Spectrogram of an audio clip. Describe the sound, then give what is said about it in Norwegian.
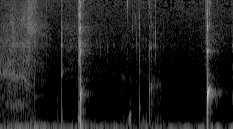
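Two hollow pops from an old-fashioned swing-top stopper on a small glass bottle snapping open, about a second apart, each short and crisp, with faint clicks and handling noise between them and no talking. “Så, sånn her, så kjøpte jeg sånne her sånne små sånne, eh, eh, glassflasker da, med sånne her eh, gammeldags sånn flas, sånn saft ja, Ja, Sånn ja. kork.”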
